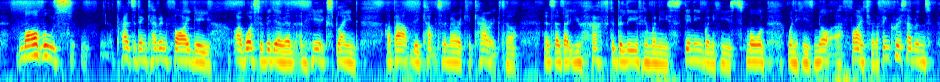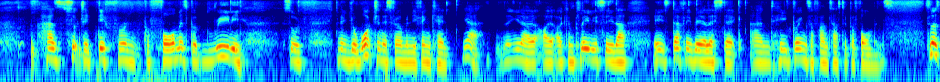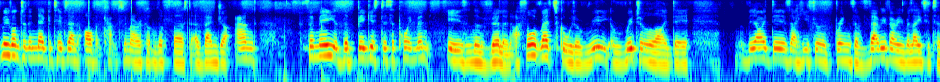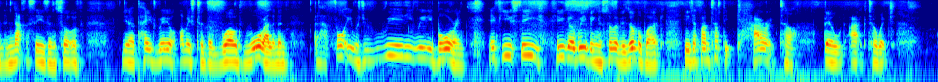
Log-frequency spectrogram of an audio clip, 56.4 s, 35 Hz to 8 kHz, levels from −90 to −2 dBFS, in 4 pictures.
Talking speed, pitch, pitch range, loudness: 170 wpm, 145 Hz, 130-160 Hz, -29 LUFS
